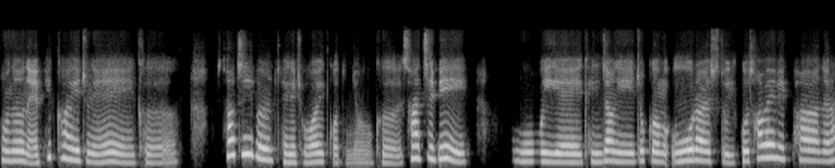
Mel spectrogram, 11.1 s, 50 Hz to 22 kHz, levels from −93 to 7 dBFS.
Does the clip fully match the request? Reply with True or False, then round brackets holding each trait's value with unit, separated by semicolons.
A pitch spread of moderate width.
True (4.0 semitones)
